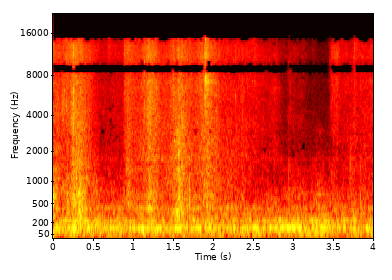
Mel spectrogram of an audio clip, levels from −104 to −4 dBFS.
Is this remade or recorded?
recorded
